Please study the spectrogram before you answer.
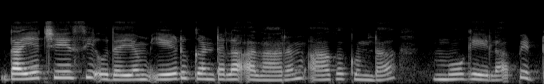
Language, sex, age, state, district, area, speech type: Telugu, female, 18-30, Telangana, Sangareddy, urban, read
